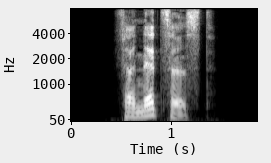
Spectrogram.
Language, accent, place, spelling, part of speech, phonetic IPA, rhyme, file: German, Germany, Berlin, vernetzest, verb, [fɛɐ̯ˈnɛt͡səst], -ɛt͡səst, De-vernetzest.ogg
- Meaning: second-person singular subjunctive I of vernetzen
